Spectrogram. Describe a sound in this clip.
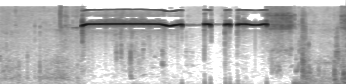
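A fishing reel's drag whines loudly as line is pulled out.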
